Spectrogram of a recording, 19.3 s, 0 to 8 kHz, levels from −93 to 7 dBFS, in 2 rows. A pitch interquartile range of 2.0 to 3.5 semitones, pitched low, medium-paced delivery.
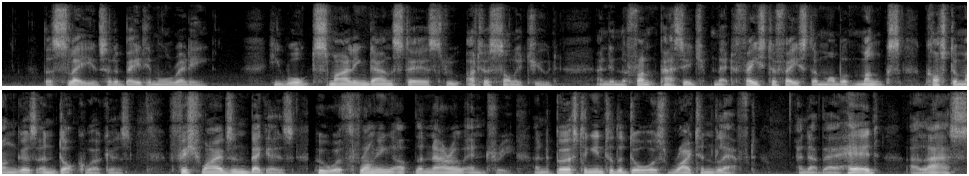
No: average, 5.2 semitones; low, 105 Hz; average, 165 wpm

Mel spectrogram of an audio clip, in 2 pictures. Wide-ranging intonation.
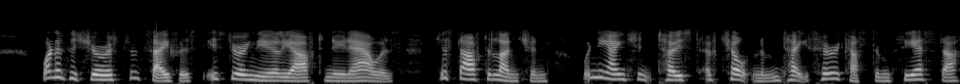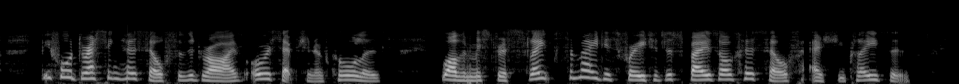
Yes: wide, 6.7 semitones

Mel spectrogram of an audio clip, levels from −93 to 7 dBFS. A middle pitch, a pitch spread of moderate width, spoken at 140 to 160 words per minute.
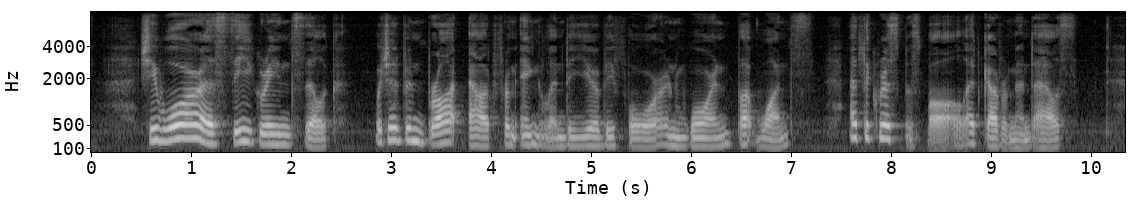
No: medium, 160 Hz; wide, 7.8 semitones; average, 155 wpm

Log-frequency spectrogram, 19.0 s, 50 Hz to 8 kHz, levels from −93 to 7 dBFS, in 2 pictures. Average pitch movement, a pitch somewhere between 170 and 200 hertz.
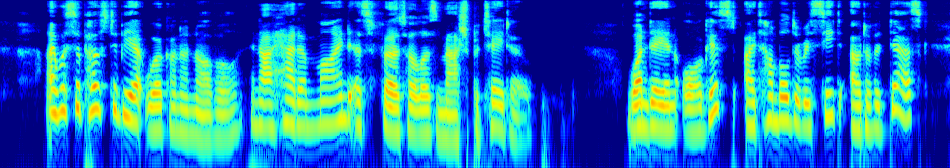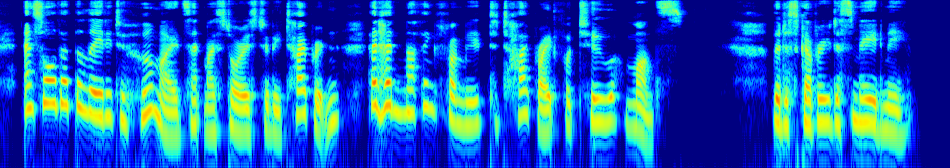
No: wide, 7.0 semitones; high, 190 Hz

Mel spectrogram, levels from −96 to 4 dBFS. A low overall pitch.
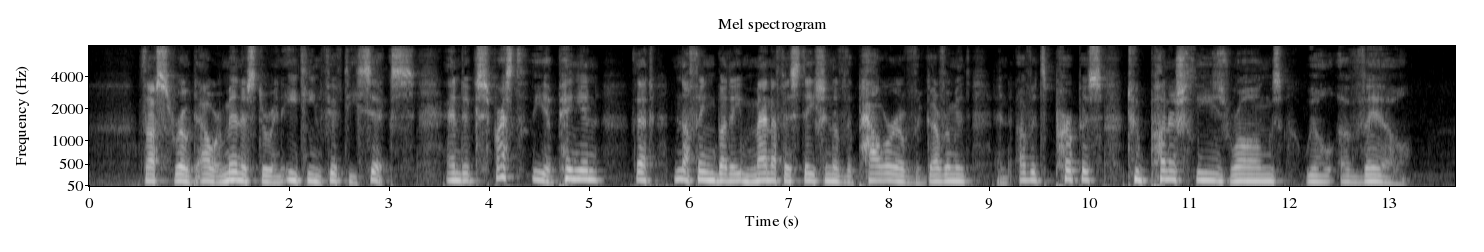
No: medium, 145 Hz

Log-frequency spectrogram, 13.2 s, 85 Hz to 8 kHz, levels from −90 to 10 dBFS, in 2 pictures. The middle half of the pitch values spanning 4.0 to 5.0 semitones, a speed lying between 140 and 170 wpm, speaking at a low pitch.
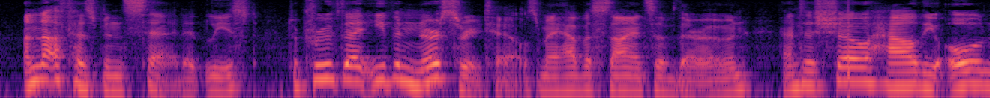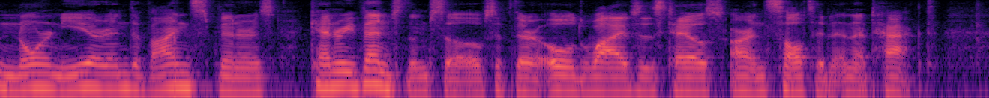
No: average, 4.5 semitones; average, 185 wpm; low, 130 Hz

